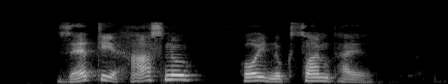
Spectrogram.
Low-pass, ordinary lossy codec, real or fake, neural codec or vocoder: 7.2 kHz; MP3, 32 kbps; fake; codec, 16 kHz, 1 kbps, X-Codec, WavLM features, trained on Multilingual LibriSpeech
